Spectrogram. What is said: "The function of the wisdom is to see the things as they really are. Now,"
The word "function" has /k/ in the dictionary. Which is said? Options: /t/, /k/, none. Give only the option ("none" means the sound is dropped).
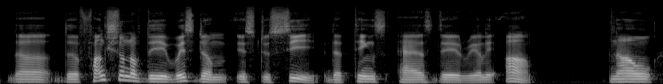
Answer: /k/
